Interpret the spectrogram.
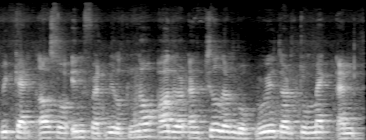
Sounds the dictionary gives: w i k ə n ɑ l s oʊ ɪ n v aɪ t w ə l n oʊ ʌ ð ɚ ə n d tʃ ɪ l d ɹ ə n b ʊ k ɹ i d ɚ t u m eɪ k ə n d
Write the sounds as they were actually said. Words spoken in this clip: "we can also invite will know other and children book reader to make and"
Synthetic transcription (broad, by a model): w i k ə n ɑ l s oʊ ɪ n f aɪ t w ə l n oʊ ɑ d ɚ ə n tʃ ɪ l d ɹ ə n b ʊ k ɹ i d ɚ t u m eɪ k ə n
